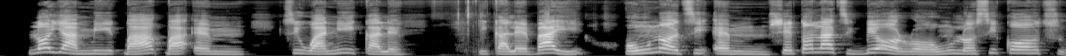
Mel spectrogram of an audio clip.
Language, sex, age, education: Yoruba, female, 15-29, tertiary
